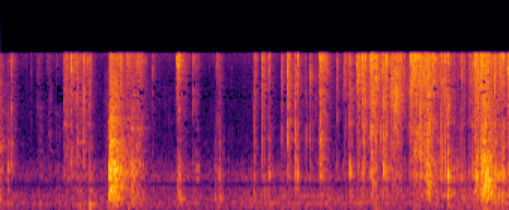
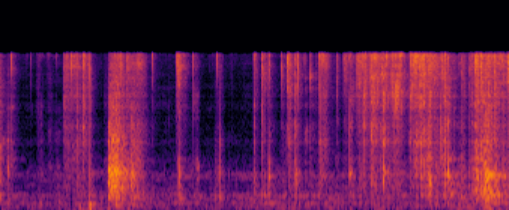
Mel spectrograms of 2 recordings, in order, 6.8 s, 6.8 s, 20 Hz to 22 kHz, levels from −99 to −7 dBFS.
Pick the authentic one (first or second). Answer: first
